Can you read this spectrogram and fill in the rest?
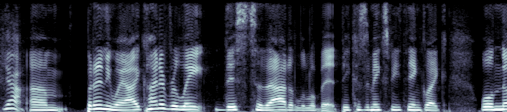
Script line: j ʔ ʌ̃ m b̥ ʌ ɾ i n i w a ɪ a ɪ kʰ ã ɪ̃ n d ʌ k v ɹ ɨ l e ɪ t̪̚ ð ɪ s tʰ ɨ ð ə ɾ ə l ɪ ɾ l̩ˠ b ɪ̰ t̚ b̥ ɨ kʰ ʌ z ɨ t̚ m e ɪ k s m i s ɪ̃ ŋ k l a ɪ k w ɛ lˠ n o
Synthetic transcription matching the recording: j ʔ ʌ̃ m b̥ ʌ ɾ ɛ n i w e ɪ a ɪ kʰ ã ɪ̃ n d ʌ v ɹ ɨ l e ɪ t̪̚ ð ɪ s tʰ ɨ ð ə ɾ ə l ɪ ɾ l̩ˠ b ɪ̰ t̚ b̥ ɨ kʰ ʌ z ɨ t̚ m e ɪ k s m i θ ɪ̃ ŋ k l a ɪ k w ɛ lˠ n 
